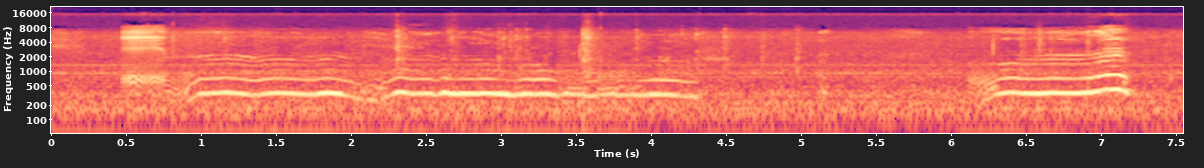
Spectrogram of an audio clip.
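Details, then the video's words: Domestic cat making noises while napping: three drawn-out, steady, soft murmuring mews, each lasting about a second or more, separated by quiet pauses in a small indoor room. "Cat nap 10-19-2020...such cute noises"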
